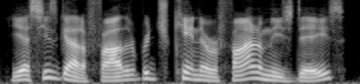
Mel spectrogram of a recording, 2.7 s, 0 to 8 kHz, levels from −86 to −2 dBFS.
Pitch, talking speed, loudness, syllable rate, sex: 160 Hz, 290 wpm, -18 LUFS, 6.4 syllables/s, male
